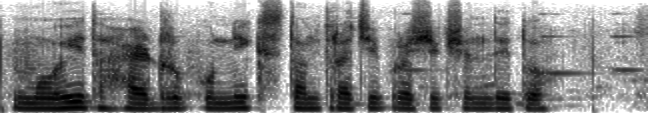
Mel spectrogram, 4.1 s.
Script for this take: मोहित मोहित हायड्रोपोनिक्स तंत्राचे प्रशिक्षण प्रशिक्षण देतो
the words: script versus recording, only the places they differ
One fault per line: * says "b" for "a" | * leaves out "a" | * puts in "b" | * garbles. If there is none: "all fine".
* leaves out "मोहित"
* leaves out "प्रशिक्षण"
